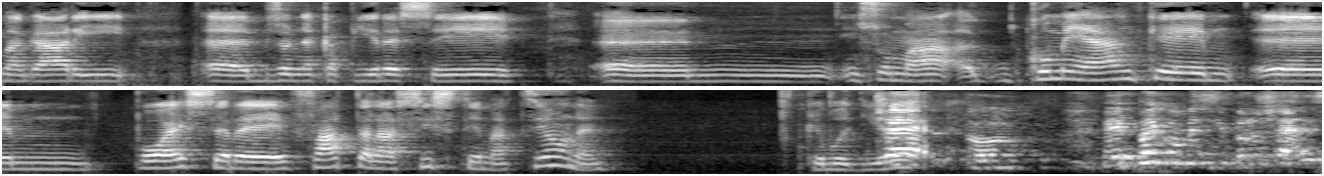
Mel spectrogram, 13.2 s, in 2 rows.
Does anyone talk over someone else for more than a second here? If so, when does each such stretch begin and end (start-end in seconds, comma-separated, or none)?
none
